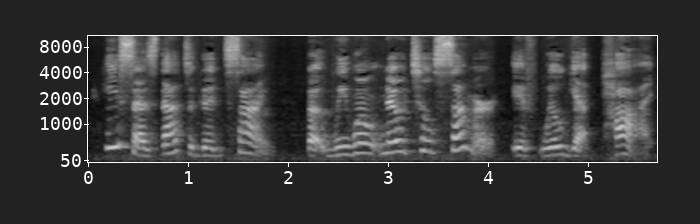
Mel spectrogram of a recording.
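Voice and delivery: lively storybook reading aloud; reading to children. A narrator's reading. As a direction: read it to little kids, bright and gentle. Second picture book read aloud.

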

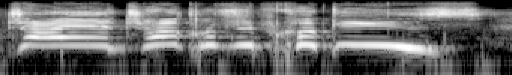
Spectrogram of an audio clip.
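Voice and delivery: high-pitched, delighted exclamation; excited squeal. Real, not acted. Player spotting giant cookies, excited squeal. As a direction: squeal with glee at a treat.

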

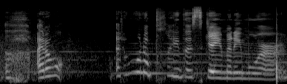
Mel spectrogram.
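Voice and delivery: soft, dejected mumble after a prank; hurt withdrawal. Acted. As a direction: back out quietly, wounded. Hurt girl quits the game.

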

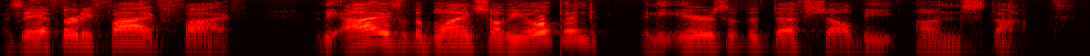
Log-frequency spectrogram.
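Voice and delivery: ordinary talk

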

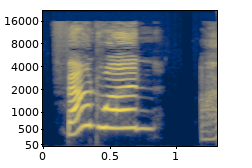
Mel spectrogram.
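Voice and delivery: high, loud excited call across the room; excited shout. Retold or imitated. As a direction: shout it over the party noise, thrilled. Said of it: "excitedly waved at me and shouted over".

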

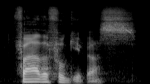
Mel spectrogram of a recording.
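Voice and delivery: usual speaking voice

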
